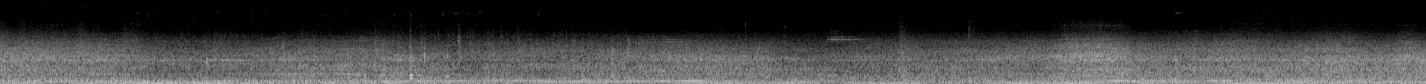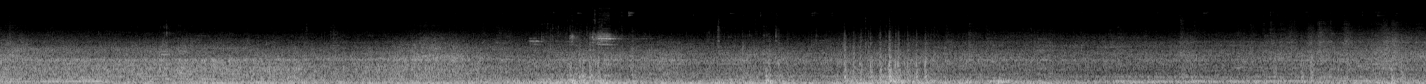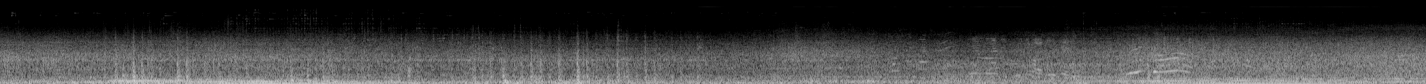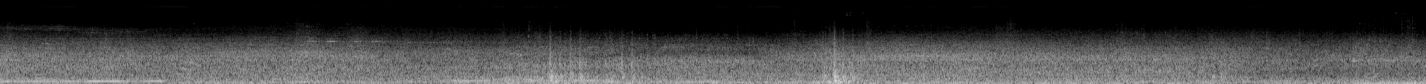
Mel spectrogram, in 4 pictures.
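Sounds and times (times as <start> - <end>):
road noise inside vehicle: 0.0 - 57.0.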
